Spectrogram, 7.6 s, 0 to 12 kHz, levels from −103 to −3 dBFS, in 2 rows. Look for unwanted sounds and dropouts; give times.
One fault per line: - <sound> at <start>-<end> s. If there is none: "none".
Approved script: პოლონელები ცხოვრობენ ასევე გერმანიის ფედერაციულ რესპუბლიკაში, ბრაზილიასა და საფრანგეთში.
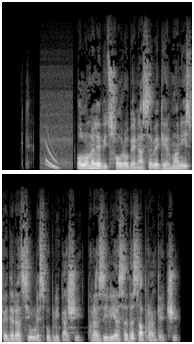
- chirp at 0.9-1.2 s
